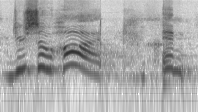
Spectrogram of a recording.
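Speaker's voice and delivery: put-on high falsetto of swooning girls; mock high girly crush voice; fawning girls. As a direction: gush it like adoring fans, way up high. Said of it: "and they're all like".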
